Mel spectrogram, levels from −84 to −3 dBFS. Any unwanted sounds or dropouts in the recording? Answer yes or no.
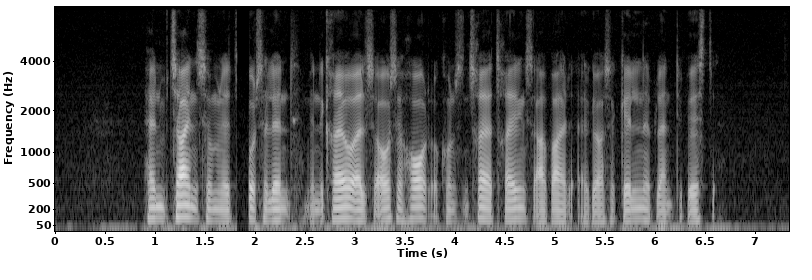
yes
